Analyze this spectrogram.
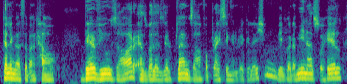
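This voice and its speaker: A man's voice: lowish voice, normal speed, mellow, a little hiss or hum. A man with a Pakistani accent hosting an online webinar in an informal, blunt way, with Urdu asides. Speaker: webinar host and moderator. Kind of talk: informal spoken webinar introduction.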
